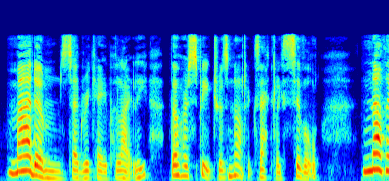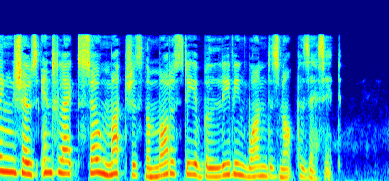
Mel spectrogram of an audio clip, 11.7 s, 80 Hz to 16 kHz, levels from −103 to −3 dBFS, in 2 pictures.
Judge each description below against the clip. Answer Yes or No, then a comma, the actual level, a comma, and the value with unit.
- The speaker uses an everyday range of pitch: No, wide, 6.6 semitones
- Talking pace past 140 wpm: No, slow, 135 wpm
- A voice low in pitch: No, high, 195 Hz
